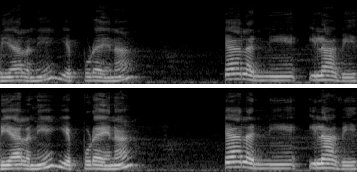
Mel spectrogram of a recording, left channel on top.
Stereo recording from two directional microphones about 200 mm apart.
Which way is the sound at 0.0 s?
45° right (ahead or behind).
